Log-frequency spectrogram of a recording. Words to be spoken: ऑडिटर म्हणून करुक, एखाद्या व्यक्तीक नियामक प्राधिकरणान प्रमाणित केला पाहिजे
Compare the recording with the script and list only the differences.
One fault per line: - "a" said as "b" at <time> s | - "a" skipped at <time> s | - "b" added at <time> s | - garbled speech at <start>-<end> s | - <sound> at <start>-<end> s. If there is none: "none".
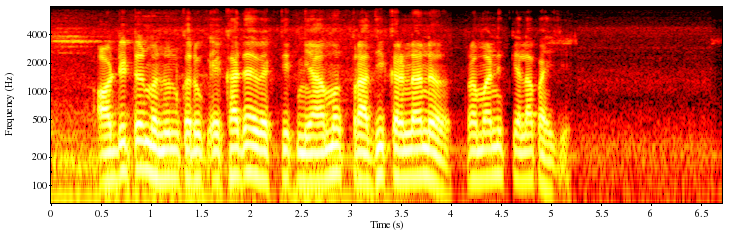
none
